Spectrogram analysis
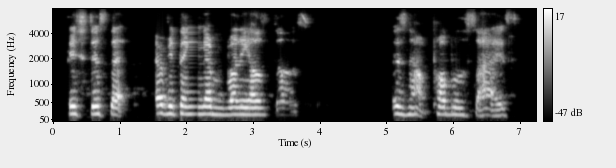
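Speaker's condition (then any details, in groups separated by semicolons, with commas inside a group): Cerebral palsy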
